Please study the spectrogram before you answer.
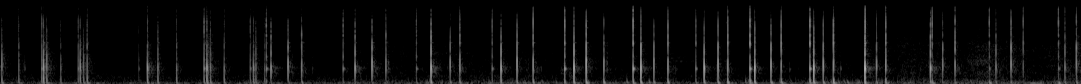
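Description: Long nails tap and scratch the white plastic lid of a round, palm-sized, hollow plastic cosmetic jar with a blue body. About fifty quick, sharp, hollow clicks ring near 750 Hz and stop almost at once. Faint bright scratching sounds between the taps, and the pace picks up toward the end.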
